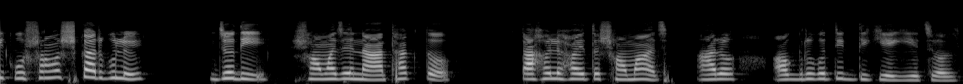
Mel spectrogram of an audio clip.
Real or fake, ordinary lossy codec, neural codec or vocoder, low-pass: real; none; none; none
